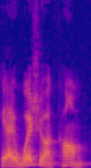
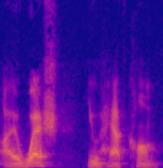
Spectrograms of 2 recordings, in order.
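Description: First: Measured but linked-up English example; connected repeat. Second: Slow, word-by-word English example; slow model sentence. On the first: Teacher repeats the translation for learners, more connected. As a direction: run the words together, still unhurried. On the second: Teacher first models the translation for learners, slowly. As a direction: separate each word unhurriedly. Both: Shown as a demonstration.

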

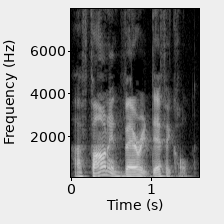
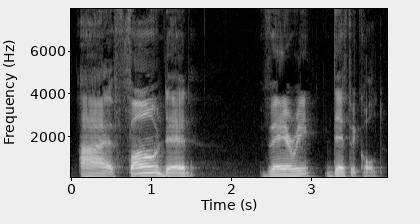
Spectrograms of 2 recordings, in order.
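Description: First: Connected example sentence; natural-speed model sentence. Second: Very slow, separated words; slow model sentence. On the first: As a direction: say it in one smooth run. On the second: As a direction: stretch each word for learners. Same sentence, slowed for learners. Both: Shown as a demonstration.

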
